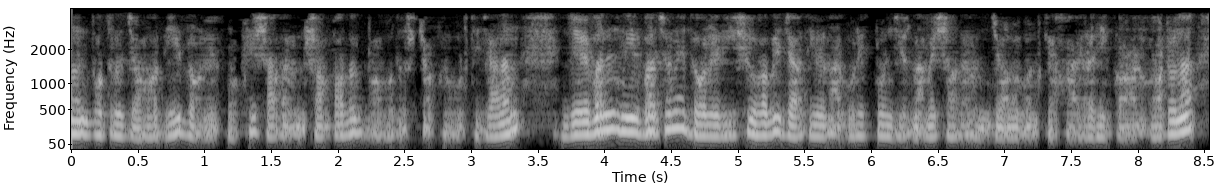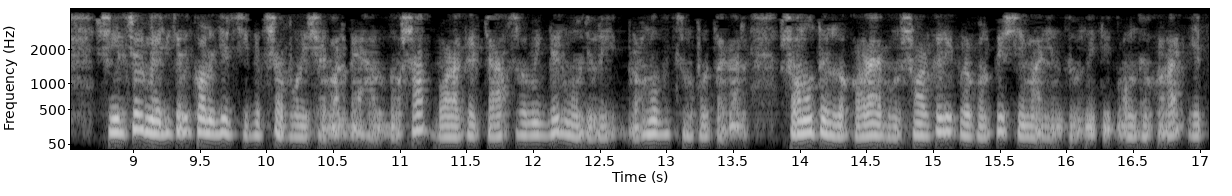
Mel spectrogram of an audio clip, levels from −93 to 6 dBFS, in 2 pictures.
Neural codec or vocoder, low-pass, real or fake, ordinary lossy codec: vocoder, 22.05 kHz, 80 mel bands, HiFi-GAN; 3.6 kHz; fake; MP3, 32 kbps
